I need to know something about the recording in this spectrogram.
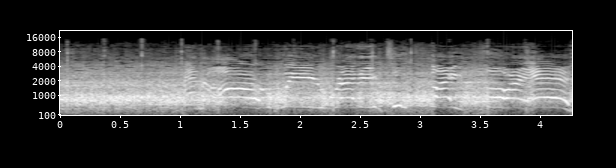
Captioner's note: cheers and applause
